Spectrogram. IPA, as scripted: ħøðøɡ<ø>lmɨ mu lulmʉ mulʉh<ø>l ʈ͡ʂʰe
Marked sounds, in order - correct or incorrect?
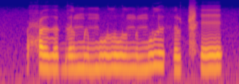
correct, incorrect

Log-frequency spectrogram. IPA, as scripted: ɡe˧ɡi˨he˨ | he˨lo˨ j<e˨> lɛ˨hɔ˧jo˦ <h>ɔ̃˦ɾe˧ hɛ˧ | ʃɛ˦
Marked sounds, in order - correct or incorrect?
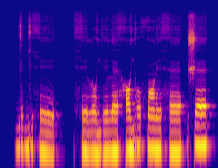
correct, incorrect

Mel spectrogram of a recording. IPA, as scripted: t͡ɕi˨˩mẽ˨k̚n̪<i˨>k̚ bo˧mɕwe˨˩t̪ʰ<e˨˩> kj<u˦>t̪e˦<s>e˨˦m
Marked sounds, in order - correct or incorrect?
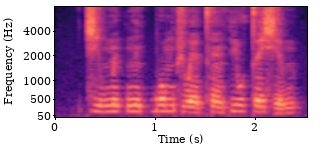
incorrect, incorrect, incorrect, incorrect

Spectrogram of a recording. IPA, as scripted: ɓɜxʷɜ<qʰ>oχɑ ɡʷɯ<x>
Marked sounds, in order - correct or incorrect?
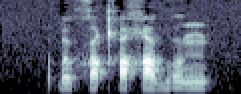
correct, incorrect

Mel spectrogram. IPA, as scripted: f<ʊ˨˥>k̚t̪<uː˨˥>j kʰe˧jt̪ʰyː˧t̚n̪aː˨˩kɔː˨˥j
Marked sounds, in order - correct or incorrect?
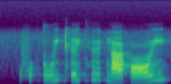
correct, correct

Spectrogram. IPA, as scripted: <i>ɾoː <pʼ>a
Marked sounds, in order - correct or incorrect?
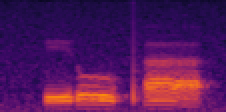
incorrect, correct

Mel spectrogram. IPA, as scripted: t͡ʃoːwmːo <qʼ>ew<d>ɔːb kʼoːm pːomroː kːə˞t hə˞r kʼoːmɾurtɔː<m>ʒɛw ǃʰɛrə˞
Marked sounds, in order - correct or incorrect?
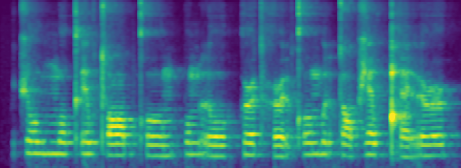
incorrect, incorrect, incorrect

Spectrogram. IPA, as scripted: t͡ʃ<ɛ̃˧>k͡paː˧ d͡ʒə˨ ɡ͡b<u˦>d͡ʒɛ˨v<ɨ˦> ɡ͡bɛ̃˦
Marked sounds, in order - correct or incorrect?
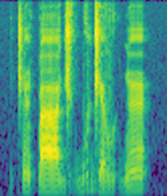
correct, correct, incorrect

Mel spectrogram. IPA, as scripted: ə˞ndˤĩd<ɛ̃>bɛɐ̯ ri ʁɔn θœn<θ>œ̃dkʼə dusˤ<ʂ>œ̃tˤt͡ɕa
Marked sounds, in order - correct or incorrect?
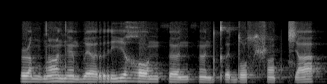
correct, correct, correct

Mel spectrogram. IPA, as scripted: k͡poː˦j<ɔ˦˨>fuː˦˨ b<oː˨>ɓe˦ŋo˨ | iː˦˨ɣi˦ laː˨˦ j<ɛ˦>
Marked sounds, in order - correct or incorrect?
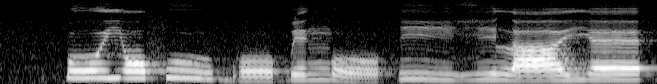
incorrect, correct, correct

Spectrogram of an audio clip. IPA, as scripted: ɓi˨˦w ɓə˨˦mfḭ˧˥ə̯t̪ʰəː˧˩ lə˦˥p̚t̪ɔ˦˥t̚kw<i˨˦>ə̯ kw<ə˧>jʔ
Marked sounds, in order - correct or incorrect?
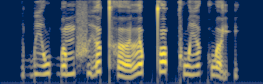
correct, incorrect

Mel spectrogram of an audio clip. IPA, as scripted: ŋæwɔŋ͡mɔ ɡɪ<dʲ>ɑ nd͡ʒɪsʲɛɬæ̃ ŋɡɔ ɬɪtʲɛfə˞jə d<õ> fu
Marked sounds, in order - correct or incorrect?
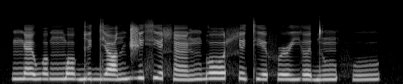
correct, incorrect

